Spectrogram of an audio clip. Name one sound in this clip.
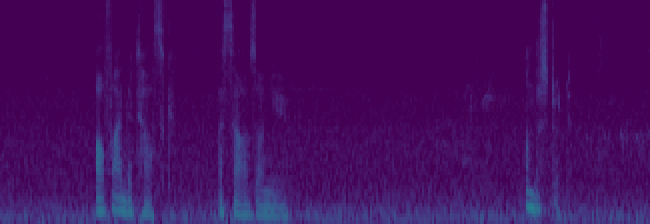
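A second young woman answers calmly, close by.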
